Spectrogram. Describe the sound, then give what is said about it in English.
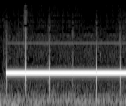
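A loud, steady censor bleep tone covering a cell phone number holds for over two seconds, with faint regular clicks ticking underneath about twice per second. No voices can be heard. “I had to bleep my number because it's my cell phone.”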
